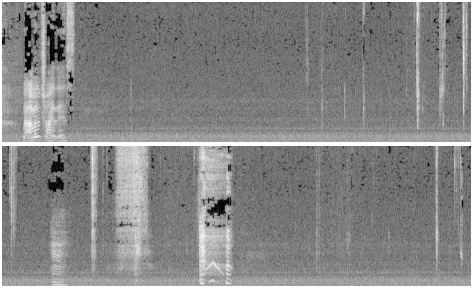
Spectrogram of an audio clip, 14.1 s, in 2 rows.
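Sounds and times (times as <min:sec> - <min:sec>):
car engine idling: 0:00.0 - 0:14.0
short hum of voice: 0:07.8 - 0:08.1.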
